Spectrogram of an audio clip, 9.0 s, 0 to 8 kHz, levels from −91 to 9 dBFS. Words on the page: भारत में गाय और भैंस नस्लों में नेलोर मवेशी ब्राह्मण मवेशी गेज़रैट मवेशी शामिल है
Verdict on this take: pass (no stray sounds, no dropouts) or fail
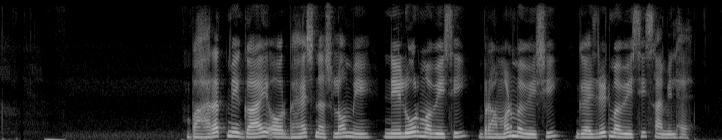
pass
